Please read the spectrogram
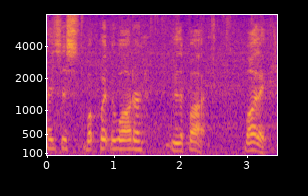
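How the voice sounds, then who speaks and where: Lively intonation carries this fairly slow delivery over noticeable background noise. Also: man. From Barbados. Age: 80s+. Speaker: retired engineer, home cook. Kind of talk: cooking demonstration.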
